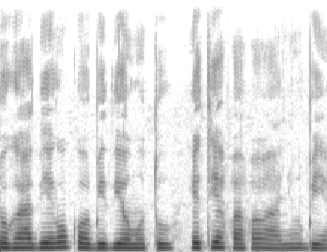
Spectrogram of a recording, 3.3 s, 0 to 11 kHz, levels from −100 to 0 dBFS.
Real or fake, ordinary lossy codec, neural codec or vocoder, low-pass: real; none; none; none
